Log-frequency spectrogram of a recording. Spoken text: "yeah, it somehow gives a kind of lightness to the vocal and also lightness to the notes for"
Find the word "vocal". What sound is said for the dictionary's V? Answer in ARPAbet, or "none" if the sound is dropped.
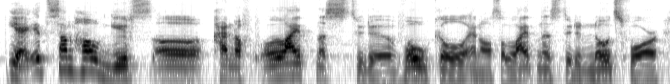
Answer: V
